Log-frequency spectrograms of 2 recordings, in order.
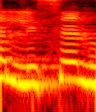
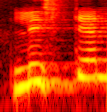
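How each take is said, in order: First: लिसन as "lis-an", no T; silent T. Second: लिस्टन with T sounded, "lis-tan"; wrong pronunciation. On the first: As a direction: go from S straight to the vowel in लिसन. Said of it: "लिसन होता है". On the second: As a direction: put a T after the S in लिस्टन. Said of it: "लिस्टन नहीं होता". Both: Shown as a demonstration.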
